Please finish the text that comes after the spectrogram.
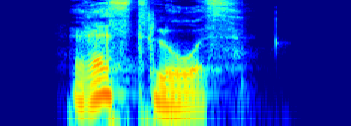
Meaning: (adjective) complete; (adverb) completely
- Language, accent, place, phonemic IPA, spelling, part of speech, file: German, Germany, Berlin, /ˈʁɛstloːs/, restlos, adjective / adverb, De-restlos.ogg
